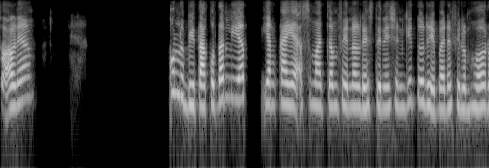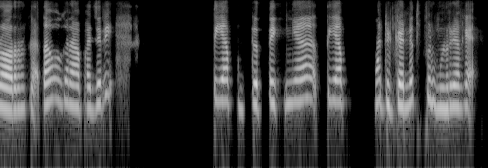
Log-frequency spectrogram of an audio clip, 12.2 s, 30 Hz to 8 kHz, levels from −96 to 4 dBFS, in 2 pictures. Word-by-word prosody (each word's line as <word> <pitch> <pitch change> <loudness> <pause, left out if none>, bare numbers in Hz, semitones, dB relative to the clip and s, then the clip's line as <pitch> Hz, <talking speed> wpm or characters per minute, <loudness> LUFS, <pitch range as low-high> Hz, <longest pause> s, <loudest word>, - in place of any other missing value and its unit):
Soalnya 275 +7 +3 1.7
aku 370 -1 +1
lebih 245 -6 0
takutan 250 +6 +5
lihat 300 +1 +2 0.2
yang 255 -1 +2
kayak 245 -2 +4
semacam 240 -2 0
"Final 230 -1 +1
Destination" 225 +1 -2
gitu 270 +3 -2
daripada 225 -2 +1
film 220 -2 -2
horor, 220 -2 +4
enggak 220 - -8
tahu 275 +3 +1
kenapa. 235 -4 -2
Jadi 250 - -3 1.3
tiap 280 -1 +1 0.2
detiknya, 260 +2 -2 0.4
tiap 275 -2 +1 0.4
adegannya 245 -2 +1
itu - - -21
benar-benar 230 -6 -3
yang 230 - -2
kayak 235 - -2
245 Hz, 130 wpm, -24 LUFS, 225-270 Hz, 1.7 s, takutan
